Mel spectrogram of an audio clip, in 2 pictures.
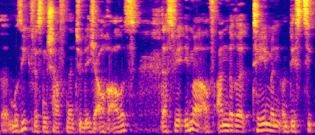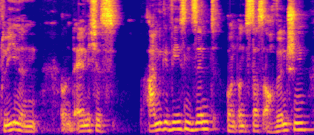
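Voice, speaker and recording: A man with a medium pitch speaks as noticeable background noise continues behind him. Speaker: professor. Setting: video call.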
